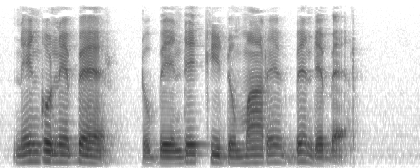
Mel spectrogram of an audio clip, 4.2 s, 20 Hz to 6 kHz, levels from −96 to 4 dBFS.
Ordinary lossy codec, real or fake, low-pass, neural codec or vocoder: MP3, 48 kbps; real; 5.4 kHz; none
